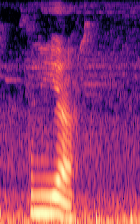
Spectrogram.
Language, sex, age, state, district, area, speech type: Santali, female, 45-60, West Bengal, Paschim Bardhaman, rural, read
